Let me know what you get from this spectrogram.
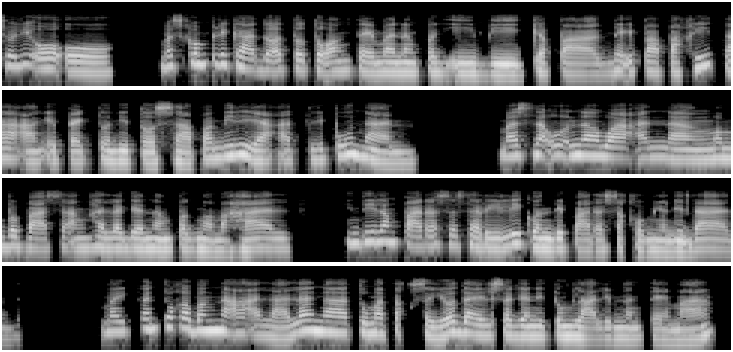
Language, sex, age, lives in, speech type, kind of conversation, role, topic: Filipino, female, 40-44, Philippines, read, expert-assistant, expert, Anong mga pagkakaiba at pagkakatulad ang mapapansin natin kung ikukumpara ang mga love story sa panitikan ng Pilipinas at ibang bansa?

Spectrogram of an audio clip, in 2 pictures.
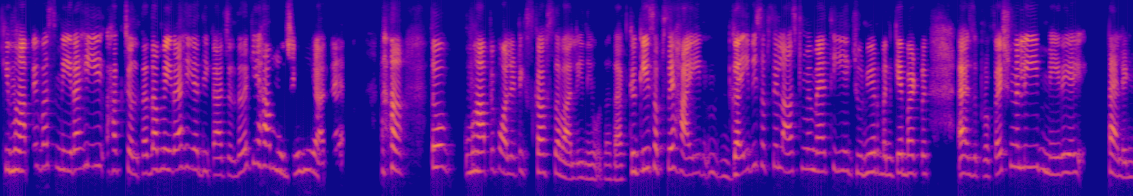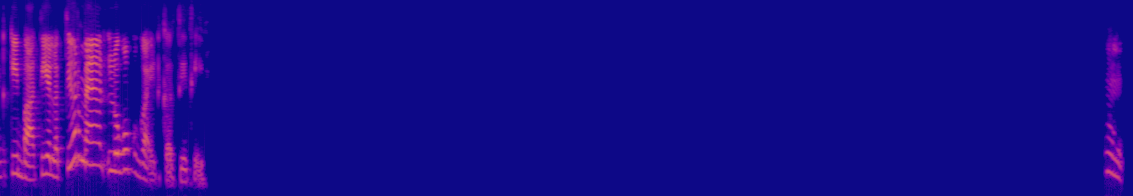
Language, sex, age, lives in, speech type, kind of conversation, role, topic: Hindi, female, 25-29, India, conversation, podcast, guest, Aapke saath aisa kab hua hai jab kisi galti ki wajah se aapko ek naya mauka mila?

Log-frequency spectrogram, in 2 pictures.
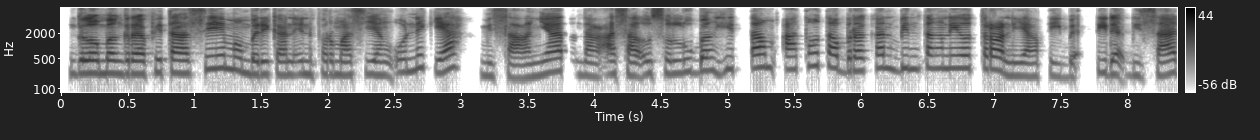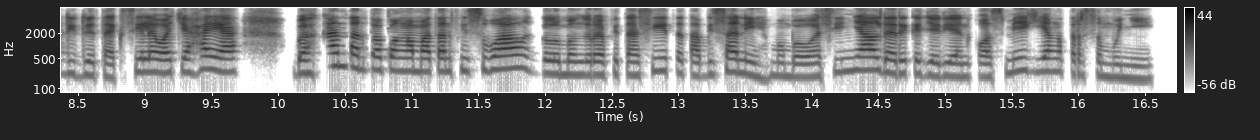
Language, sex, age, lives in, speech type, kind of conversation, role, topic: Indonesian, female, 25-29, Indonesia, read, expert-assistant, expert, Kalau bicara tentang masa depan alam semesta, lebih masuk akal yang mana: alam semesta akan terus mengembang selamanya atau suatu saat akan berhenti dan menyusut?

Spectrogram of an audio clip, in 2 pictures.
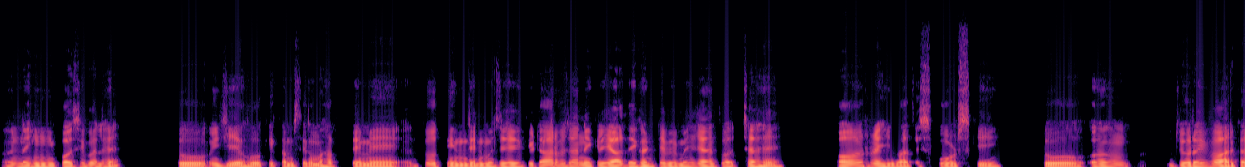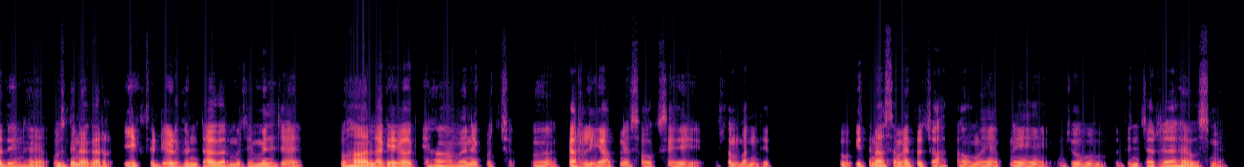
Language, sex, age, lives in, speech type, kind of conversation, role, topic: Hindi, male, 35-39, India, conversation, advice, user, समय की कमी के बावजूद मैं अपने शौक के लिए प्राथमिकताएँ तय करके समय कैसे निकालूँ?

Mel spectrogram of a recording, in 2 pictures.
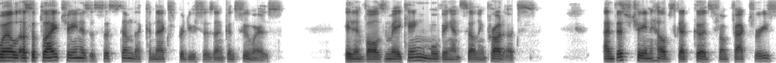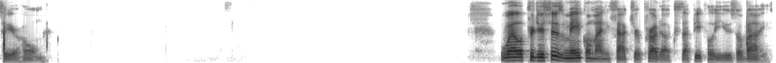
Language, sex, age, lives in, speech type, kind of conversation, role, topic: English, male, 40-44, United States, read, expert-assistant, expert, What is the importance of supply chains in global trade?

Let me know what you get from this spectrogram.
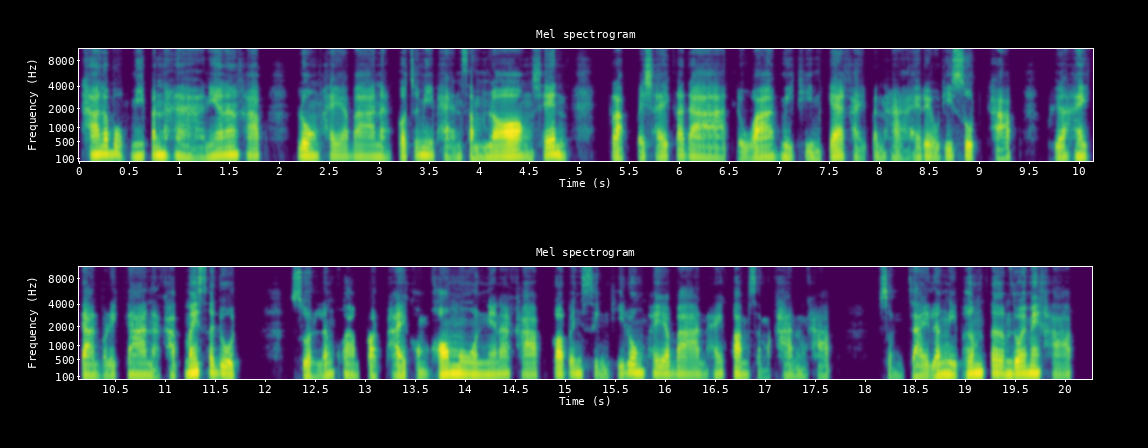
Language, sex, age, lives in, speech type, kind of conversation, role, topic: Thai, male, 35-39, Thailand, read, expert-assistant, expert, เขาว่ากันว่าระบบเอกสารในโรงพยาบาลเป็นต้นเหตุให้ผู้ป่วยต้องรอนาน เรื่องนี้จริงหรือเปล่า?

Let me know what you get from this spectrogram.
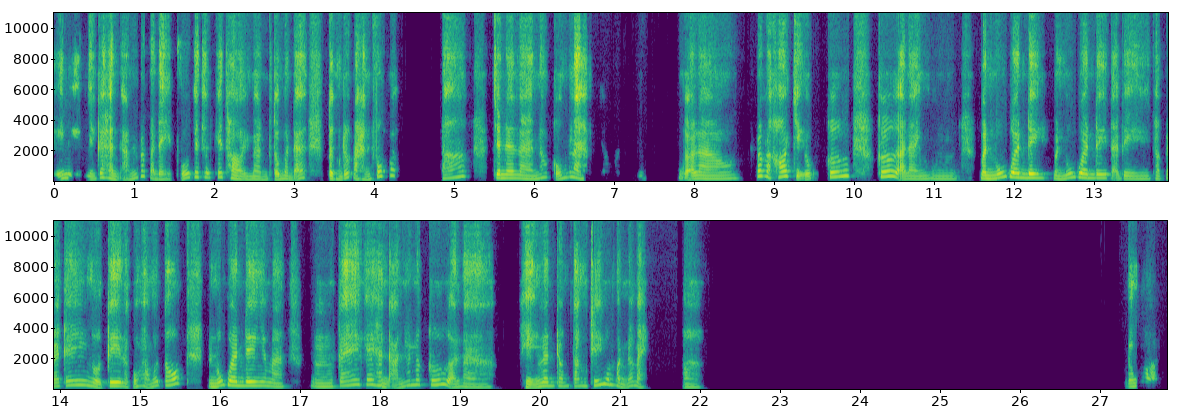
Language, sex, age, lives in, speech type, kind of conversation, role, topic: Vietnamese, female, 30-34, Vietnam, conversation, advice, user, Bạn bị mất ngủ sau chia tay như thế nào và tình trạng này đã kéo dài bao lâu?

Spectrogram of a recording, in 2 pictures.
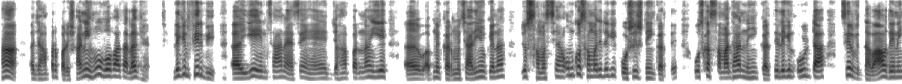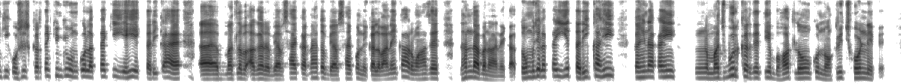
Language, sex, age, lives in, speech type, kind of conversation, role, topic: Hindi, male, 30-34, India, conversation, advice, user, माइक्रोमैनेजमेंट करने वाले बॉस के साथ प्रभावी ढंग से काम करने की रणनीति कैसे बनाऊँ?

